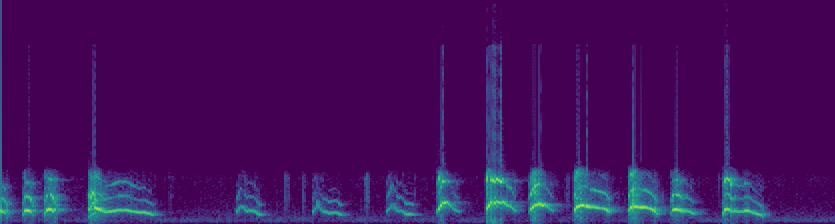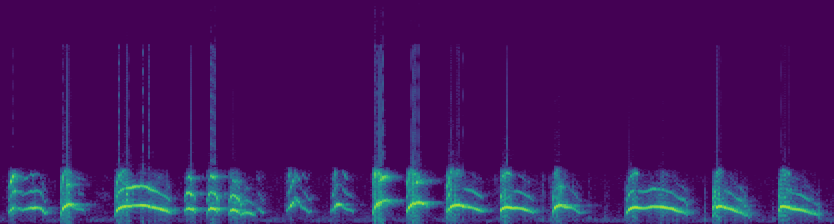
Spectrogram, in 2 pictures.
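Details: Dog named Teddy barks and howls for his owner's sister when she is out of view; long irregular stream of high, harmonic yips and wails, some fast clusters, brief gaps between bursts, no other sounds.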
